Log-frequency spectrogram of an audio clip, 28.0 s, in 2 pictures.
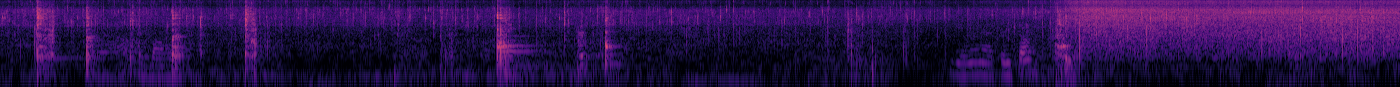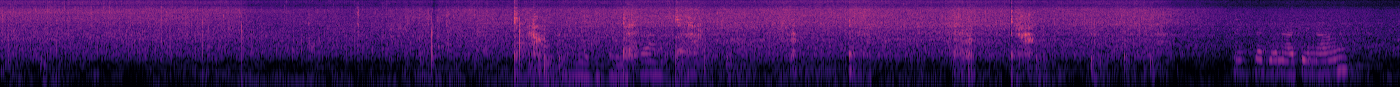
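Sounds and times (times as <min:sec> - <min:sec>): food sizzling in hot oil: 0:00.0 - 0:28.0
metal spatula scraping a pan: 0:00.3 - 0:02.7, 0:05.0 - 0:06.3, 0:18.2 - 0:25.8.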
